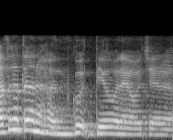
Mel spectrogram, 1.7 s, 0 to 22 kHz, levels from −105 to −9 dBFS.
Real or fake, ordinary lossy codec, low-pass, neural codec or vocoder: real; none; none; none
